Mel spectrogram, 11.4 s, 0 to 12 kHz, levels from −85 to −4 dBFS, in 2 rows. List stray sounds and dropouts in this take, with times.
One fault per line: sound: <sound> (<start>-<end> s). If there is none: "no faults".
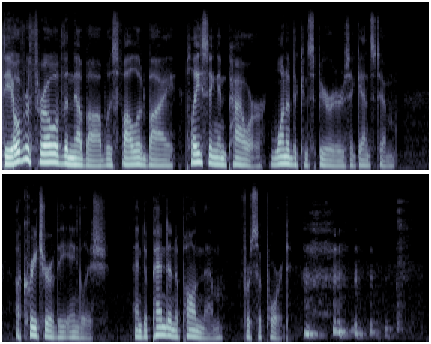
sound: laugh (9.7-11.2 s)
